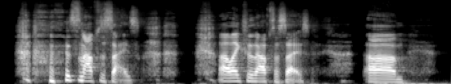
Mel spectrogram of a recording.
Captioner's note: laughs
